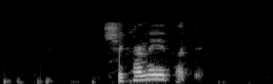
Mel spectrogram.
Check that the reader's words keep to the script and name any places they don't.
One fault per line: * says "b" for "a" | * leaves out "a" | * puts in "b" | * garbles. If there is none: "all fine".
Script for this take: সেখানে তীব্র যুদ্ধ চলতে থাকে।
* leaves out "তীব্র যুদ্ধ চলতে"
